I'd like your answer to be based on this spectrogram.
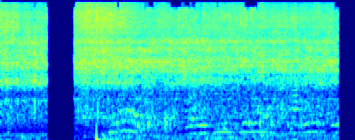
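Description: Vegetables for khichuri sizzle in a hot pan with a steady, close hiss, cut off briefly by a short silence, with a faint voice underneath.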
